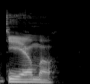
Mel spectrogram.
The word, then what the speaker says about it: Guillermo: My plan was to watch it immediately after watching the one, like Guillermo, how do I say that? – Guillermo.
